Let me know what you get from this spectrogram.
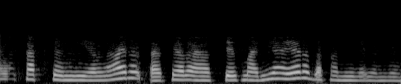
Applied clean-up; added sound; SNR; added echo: neural mask model DeepFilterNet 3.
